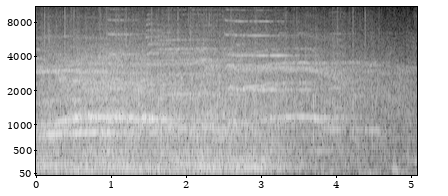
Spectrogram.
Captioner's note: cheers and applause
